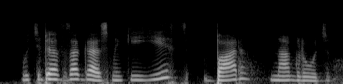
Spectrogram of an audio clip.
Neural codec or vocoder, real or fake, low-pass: codec, 24 kHz, 0.5 kbps, DualCodec; fake; 7.2 kHz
